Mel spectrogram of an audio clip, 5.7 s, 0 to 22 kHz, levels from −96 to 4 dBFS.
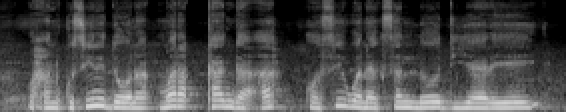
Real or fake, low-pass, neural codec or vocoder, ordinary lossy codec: real; none; none; none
